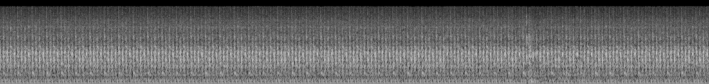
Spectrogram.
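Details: BMW 320d diesel with a sharp, even knock at about three and a half per second at idle and misfiring; injectors or tappet suspected, but garage and seller have not found the cause in over a month.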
